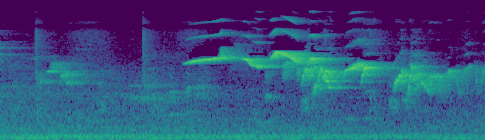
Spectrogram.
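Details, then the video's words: Old wild-caught caged white-rumped shama singing while sunning after a bath on an afternoon in Vietnam: a quiet start, then loud rich phrases of varied warbled and whistled notes, rising and falling, in bursts over the last three seconds. "choè bổi già hót sổng"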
